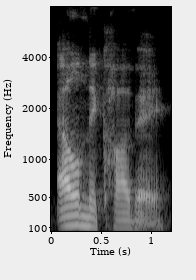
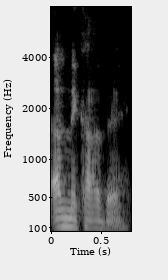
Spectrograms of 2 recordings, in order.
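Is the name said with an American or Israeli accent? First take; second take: American; Israeli. First: It is said with an American English accent. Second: It is said with an Israeli Hebrew accent.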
